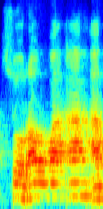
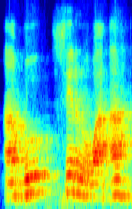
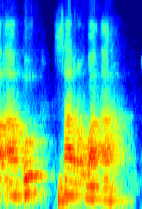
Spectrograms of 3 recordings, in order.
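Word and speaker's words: أبو سروعة: Mungkin sebagian akan membaca apa? Surawa'ah atau saru'ah atau apa. Makanya dijelaskan oleh Imam Nawawi cara membacanya. Sahabat ini kunyahnya adalah Abu Sirwa'ah atau Abu Sarwa'ah. Wawunya tidak disukun, tidak pula di tasdid, tapi di fathah.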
